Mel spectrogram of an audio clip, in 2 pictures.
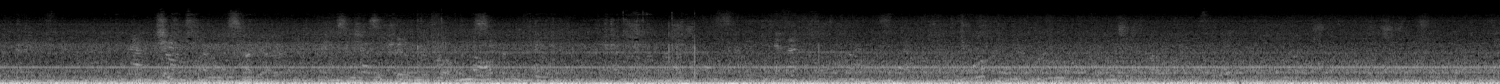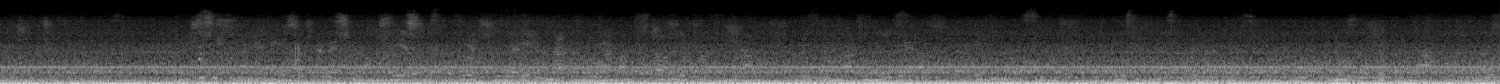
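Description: The bus interior rattles and clicks.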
